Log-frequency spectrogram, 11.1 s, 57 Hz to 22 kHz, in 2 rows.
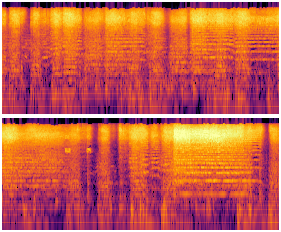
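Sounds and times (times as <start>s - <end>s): marching band brass playing: 0.0s - 11.0s.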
